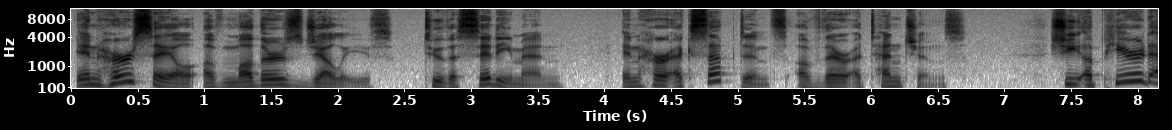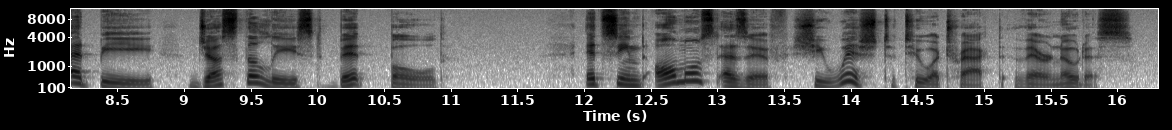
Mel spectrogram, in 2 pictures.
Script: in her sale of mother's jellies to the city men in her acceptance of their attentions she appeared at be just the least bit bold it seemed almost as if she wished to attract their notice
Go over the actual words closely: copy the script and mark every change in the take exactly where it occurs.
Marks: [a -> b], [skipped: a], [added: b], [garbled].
in her sale of mother's jellies to the city men in her acceptance of their attentions she appeared at be just the least bit bold it seemed almost as if she wished to attract their notice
